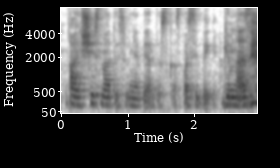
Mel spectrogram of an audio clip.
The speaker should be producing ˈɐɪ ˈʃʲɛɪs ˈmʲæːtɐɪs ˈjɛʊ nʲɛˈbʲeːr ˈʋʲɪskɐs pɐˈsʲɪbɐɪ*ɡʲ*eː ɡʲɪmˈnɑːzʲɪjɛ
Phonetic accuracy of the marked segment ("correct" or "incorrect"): correct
